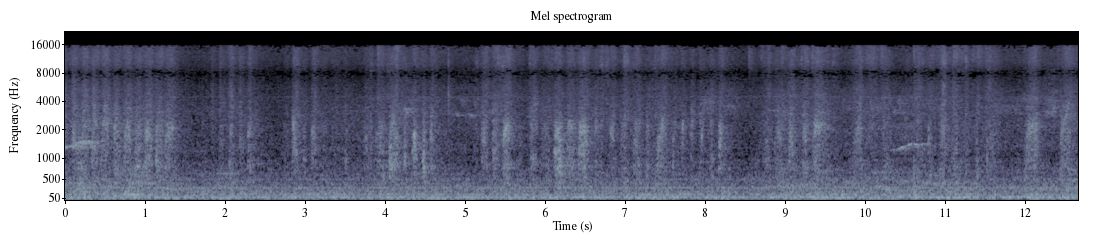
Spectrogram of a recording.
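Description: A towel being rubbed vigorously back and forth over a cricket pad to dry it, a quick, even run of rubbing strokes.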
